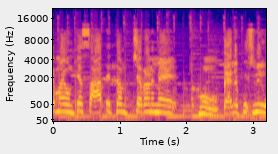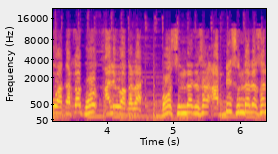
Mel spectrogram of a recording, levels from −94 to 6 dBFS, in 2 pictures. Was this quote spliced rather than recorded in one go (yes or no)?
yes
